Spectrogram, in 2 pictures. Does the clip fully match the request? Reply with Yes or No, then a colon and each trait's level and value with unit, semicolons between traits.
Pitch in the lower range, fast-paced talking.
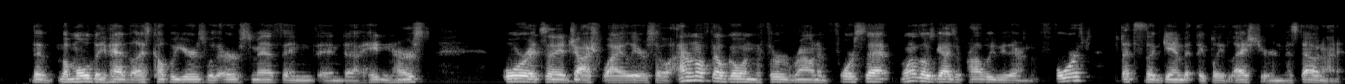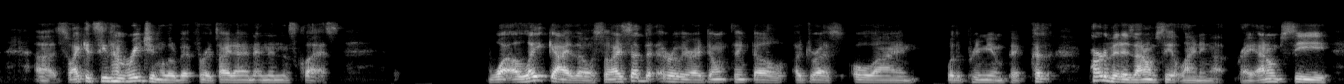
Yes: low, 115 Hz; fast, 260 wpm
